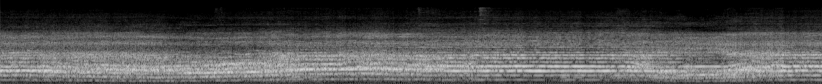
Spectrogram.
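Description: A group of men chanting Arabic devotional Maulid verses in unison, in long held, slowly gliding melodic lines without drums.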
